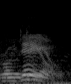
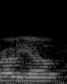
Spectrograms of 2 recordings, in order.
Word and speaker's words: Rodeo: So that's, if you get into an argument of how to say it, the sport is called rodeo, the event is rodeo.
